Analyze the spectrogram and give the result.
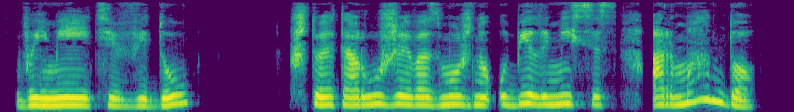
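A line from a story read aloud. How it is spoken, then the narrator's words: Quiet question. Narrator (Russian): тихо спросила Роберта Уэст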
